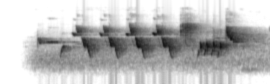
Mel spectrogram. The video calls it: Nightingale Song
